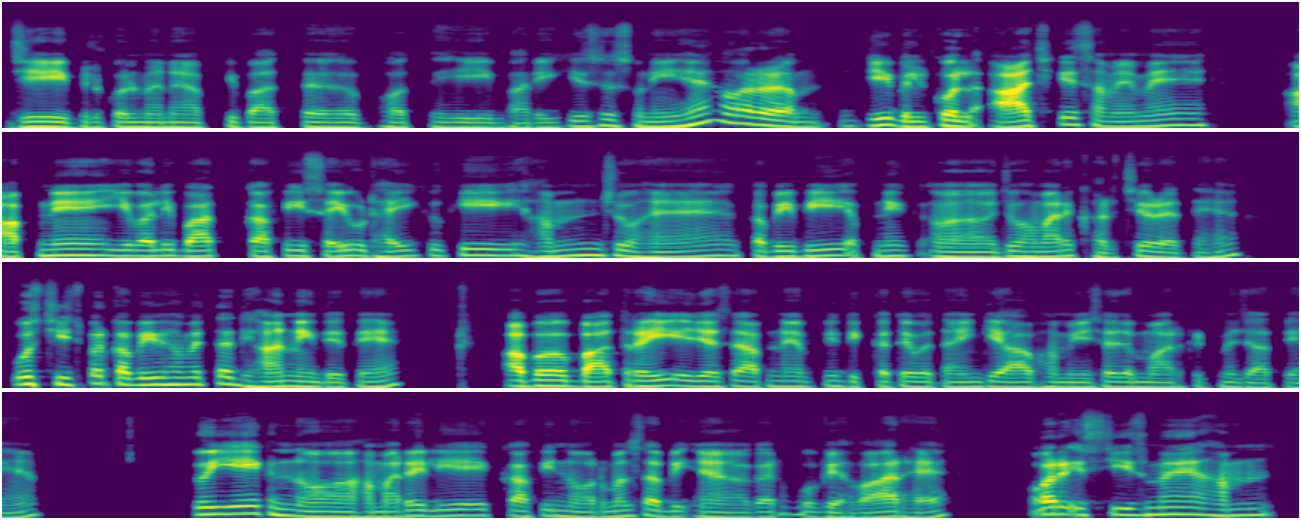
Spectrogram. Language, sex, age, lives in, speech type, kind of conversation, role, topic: Hindi, male, 20-24, India, conversation, advice, advisor, मैं खरीदारी के लिए सही बजट कैसे बनाऊँ?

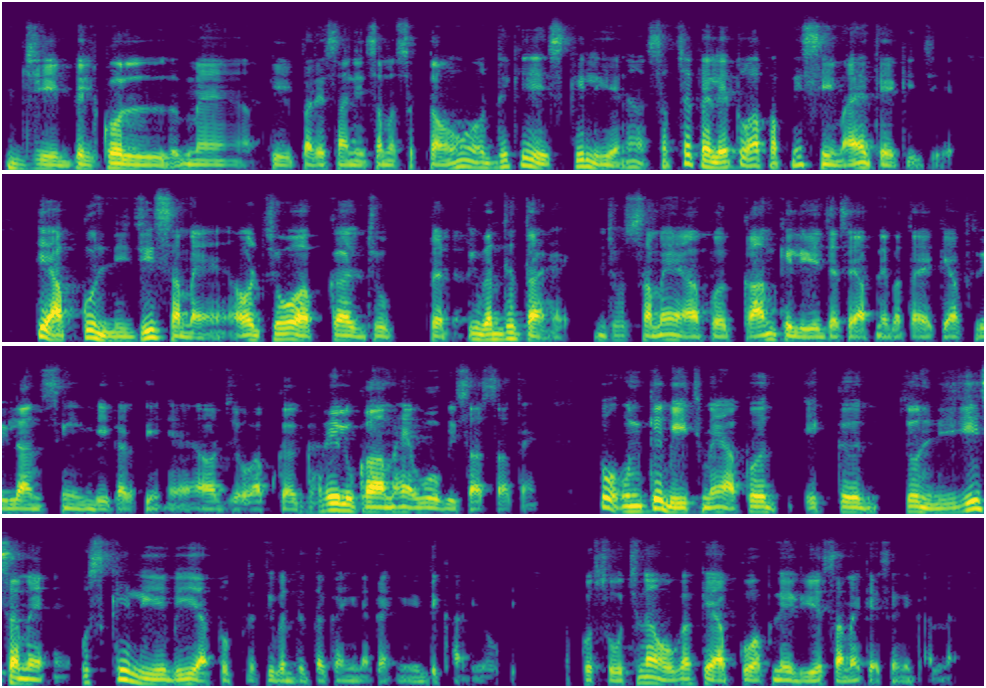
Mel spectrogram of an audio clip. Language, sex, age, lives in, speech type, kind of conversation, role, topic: Hindi, male, 35-39, India, conversation, advice, advisor, स्वतंत्रता और प्रतिबद्धता के बीच संतुलन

